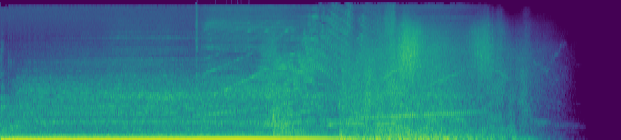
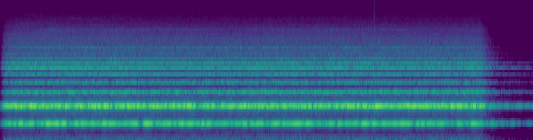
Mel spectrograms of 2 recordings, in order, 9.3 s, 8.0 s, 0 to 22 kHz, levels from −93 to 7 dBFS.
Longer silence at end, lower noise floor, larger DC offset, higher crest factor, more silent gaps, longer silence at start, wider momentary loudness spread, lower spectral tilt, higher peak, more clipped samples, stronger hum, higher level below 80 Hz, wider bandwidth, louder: first, 1.6 s vs 0.2 s; first, -61 dBFS vs -46 dBFS; neither; about the same, 8 dB vs 12 dB; neither; about the same, 0 s vs 0 s; first, 15 LU vs 3 LU; first, -4.5 dB/octave vs 0.5 dB/octave; first, 0 dBFS vs -6 dBFS; neither; neither; first, -8 dBFS vs -66 dBFS; first, 17.5 kHz vs 9.4 kHz; first, -11 LUFS vs -19 LUFS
